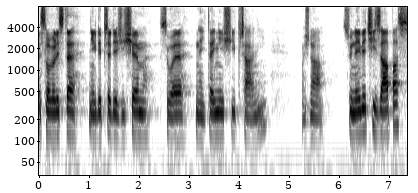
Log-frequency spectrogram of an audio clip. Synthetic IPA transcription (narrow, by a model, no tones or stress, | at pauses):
vɪslovɪlɪst̪ɛɲɛɡdɪpr̝̥ɛd̪jɛʒiːʃɛm | svojɛnɛjt̪ajɲɛjʃiːpr̝̥aːɲiː | mo̞ʒnaː | svuːjnɛjvjɛt͡ʃiːzaːpas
